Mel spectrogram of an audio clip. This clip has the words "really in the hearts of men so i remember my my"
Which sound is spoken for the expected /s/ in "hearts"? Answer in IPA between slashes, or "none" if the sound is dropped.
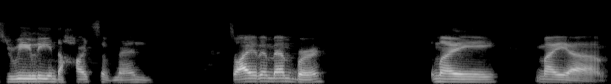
/s/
